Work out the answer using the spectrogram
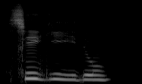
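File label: "sighidu", Sardinian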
